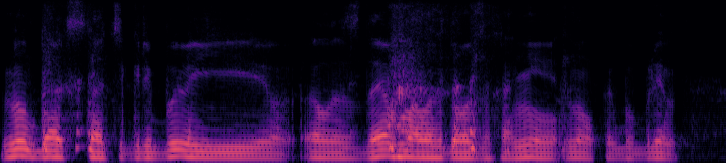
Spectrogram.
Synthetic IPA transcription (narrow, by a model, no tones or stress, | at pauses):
nud̪akst̪atʲɪɡɾʲɪbɨi | ɛlˠɛsd̪ɛvmalˠɨɣd̪ɾozɨxanʲinukaɡ̚bɨblʲin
